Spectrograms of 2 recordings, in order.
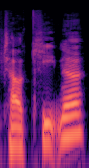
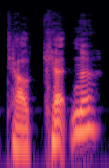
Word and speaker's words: Talkeetna: And also the town of Talkeetna, they said Talkeetna, and it was like, whoa, this was filmed in Canada for sure.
